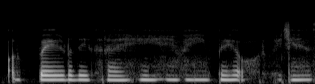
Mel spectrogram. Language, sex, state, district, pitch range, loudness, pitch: Hindi, female, Bihar, Sitamarhi, 210-215 Hz, -27 LUFS, 210 Hz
